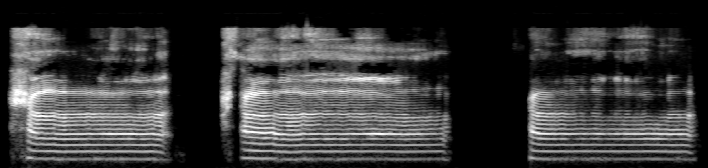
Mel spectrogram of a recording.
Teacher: حلق جو ہے اس کے درمیان حلق سے اس کو ادا کرنا ہے، اوپر سے بھی نہیں کرنا. درمیان وسط جو حلق ہے وہاں سے ادا کرنا ہے.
